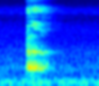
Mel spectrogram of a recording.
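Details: Single abrupt, short, sharp voiced catch in the throat during a performance of Ekla Chalo; hiccup.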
